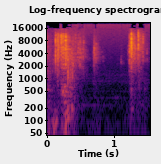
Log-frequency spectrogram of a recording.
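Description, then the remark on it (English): Quick scratchy strokes of a pen on paper as boxes are checked off, three short bursts of scraping marks with brief pauses between them and no talking. “Hold on now, because I done almost ripped my paper. I have to check off these boxes.”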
